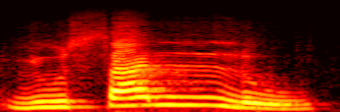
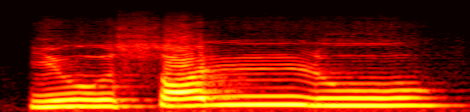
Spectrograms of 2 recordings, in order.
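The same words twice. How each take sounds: First: The s sound is light and thin. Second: The s sound is heavy and full. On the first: The speaker calls it wrong. "Bukan yusallu. ... kalau sal huruf sin" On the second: The speaker calls it right. "Ini huruf sod"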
